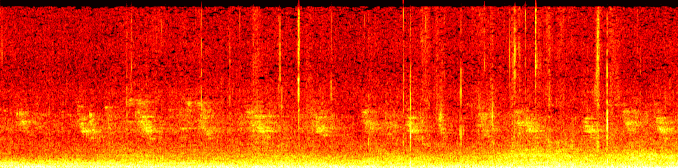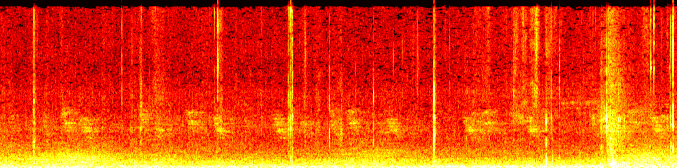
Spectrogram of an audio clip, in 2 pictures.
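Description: A faint bird chirping over and over, about twice a second, over a low steady hum, with a few sharp clicks near the end.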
